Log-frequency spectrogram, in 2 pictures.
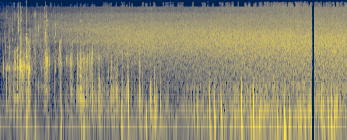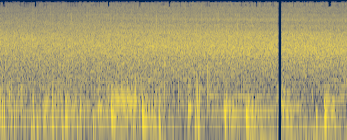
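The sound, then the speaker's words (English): A drink fizzes and crackles hard at first with dense popping bubbles, then settles into a long, steady, loud hiss of carbonation that carries on for about ten seconds without any talking. “Ooh, that's fizzy. Hello, Kristen. Hello, that's a long fizz.”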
